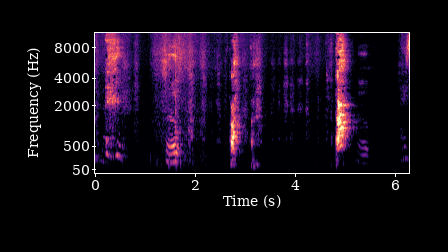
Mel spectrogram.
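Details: Shih Tzu Louis reunited with his mother Lacey after seven months apart, Lacey not recognising him at first; a few sharp barks around the middle and near the end, mixed with a woman's speech and short voiced tones.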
